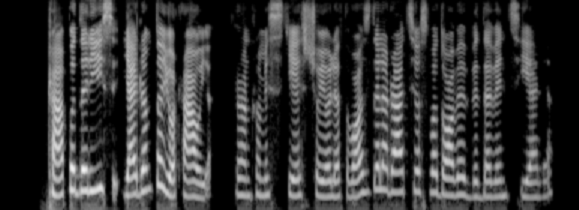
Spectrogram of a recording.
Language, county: Lithuanian, Kaunas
